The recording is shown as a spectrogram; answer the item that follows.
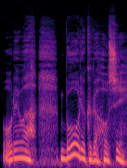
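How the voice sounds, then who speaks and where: A man's voice: a little high, animated, unhurried, husky, no room sound, studio quality, heavily acted. An actor playing a troubled, obsessive young man in a visual novel, intense and pleading. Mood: dark, confessional. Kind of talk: Japanese visual novel acting. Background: soft game music.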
